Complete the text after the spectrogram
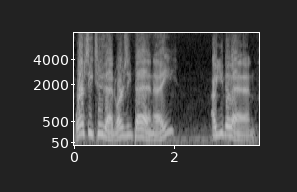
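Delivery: high, loud West Country farmer; West Country accent. Retold or imitated. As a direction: imitate a wife's broad West Country greeting. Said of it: "she sometimes will speak".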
